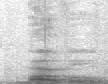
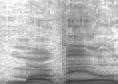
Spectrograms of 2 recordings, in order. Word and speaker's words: Marvel: You pronounced it Marvel, which yes. Good morning. Good morning. Is that how you pronounce it? Say again, please. Is that how you pronounce it? No, it's Marvel.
